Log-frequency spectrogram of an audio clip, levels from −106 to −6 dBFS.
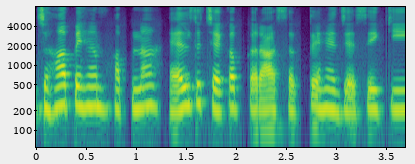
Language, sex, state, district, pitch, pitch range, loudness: Hindi, female, Chhattisgarh, Raipur, 215 Hz, 205-230 Hz, -19 LUFS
